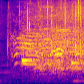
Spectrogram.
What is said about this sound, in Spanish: Un aplauso.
